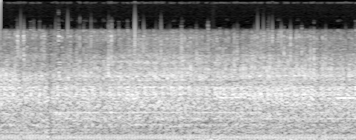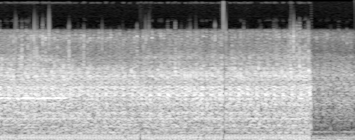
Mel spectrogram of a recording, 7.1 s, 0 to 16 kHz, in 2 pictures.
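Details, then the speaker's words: Massey Ferguson 231 diesel tractor after repairs, oil, coolant, fuel and hydraulic oil levels good, before mowing: deep, steady rumble with an even beat and no knock or rattle, until it drops off at the end; sounds great, idling normally. "All right, let's rock and roll. Man, this sounds great."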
